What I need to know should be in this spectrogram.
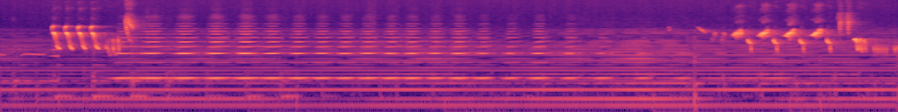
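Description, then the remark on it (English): A nightingale sings in bursts of rapid, high whistled trills, with a pause of quieter sustained tones between phrases before another flurry of sharp notes, fairly loud, over a steady low drone. “You describe something about the way the nightingale sings, which was about silence, that there is as much power to the silence in the nightingale song as there is to the notes that it sings”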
